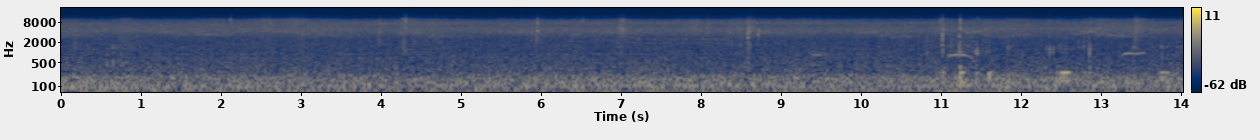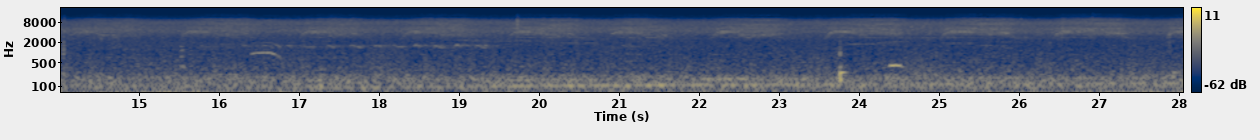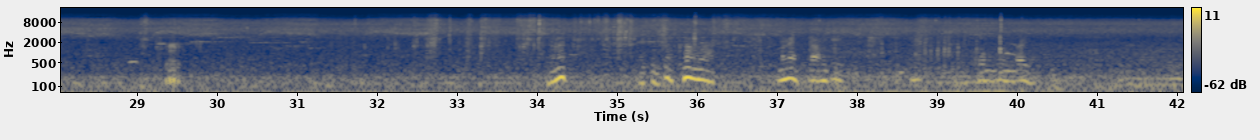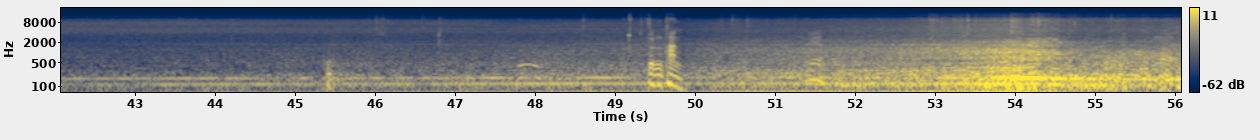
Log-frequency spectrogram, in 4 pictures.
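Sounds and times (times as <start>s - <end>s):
light clicks and rustles: 37.9s - 39.9s.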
